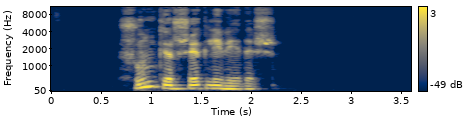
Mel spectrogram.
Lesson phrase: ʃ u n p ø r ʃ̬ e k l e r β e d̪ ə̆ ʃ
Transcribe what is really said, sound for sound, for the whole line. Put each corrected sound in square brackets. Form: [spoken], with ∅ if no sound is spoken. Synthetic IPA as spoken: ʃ u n [k] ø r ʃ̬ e k l e [∅] β e d̪ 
